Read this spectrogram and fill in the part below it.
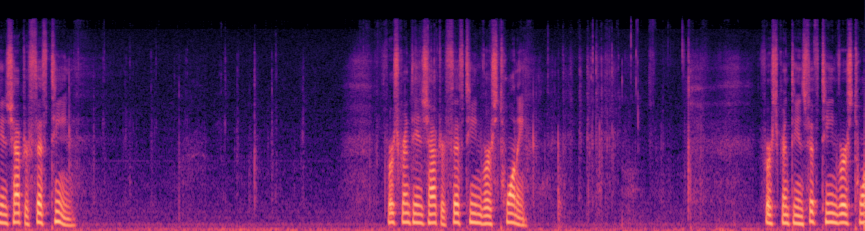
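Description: A man speaks calmly and close by, reading out in short phrases.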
